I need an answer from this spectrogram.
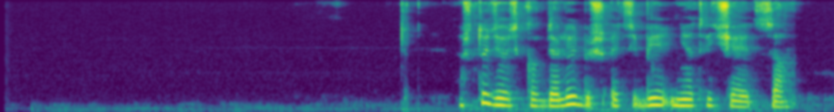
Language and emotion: Russian, neutral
